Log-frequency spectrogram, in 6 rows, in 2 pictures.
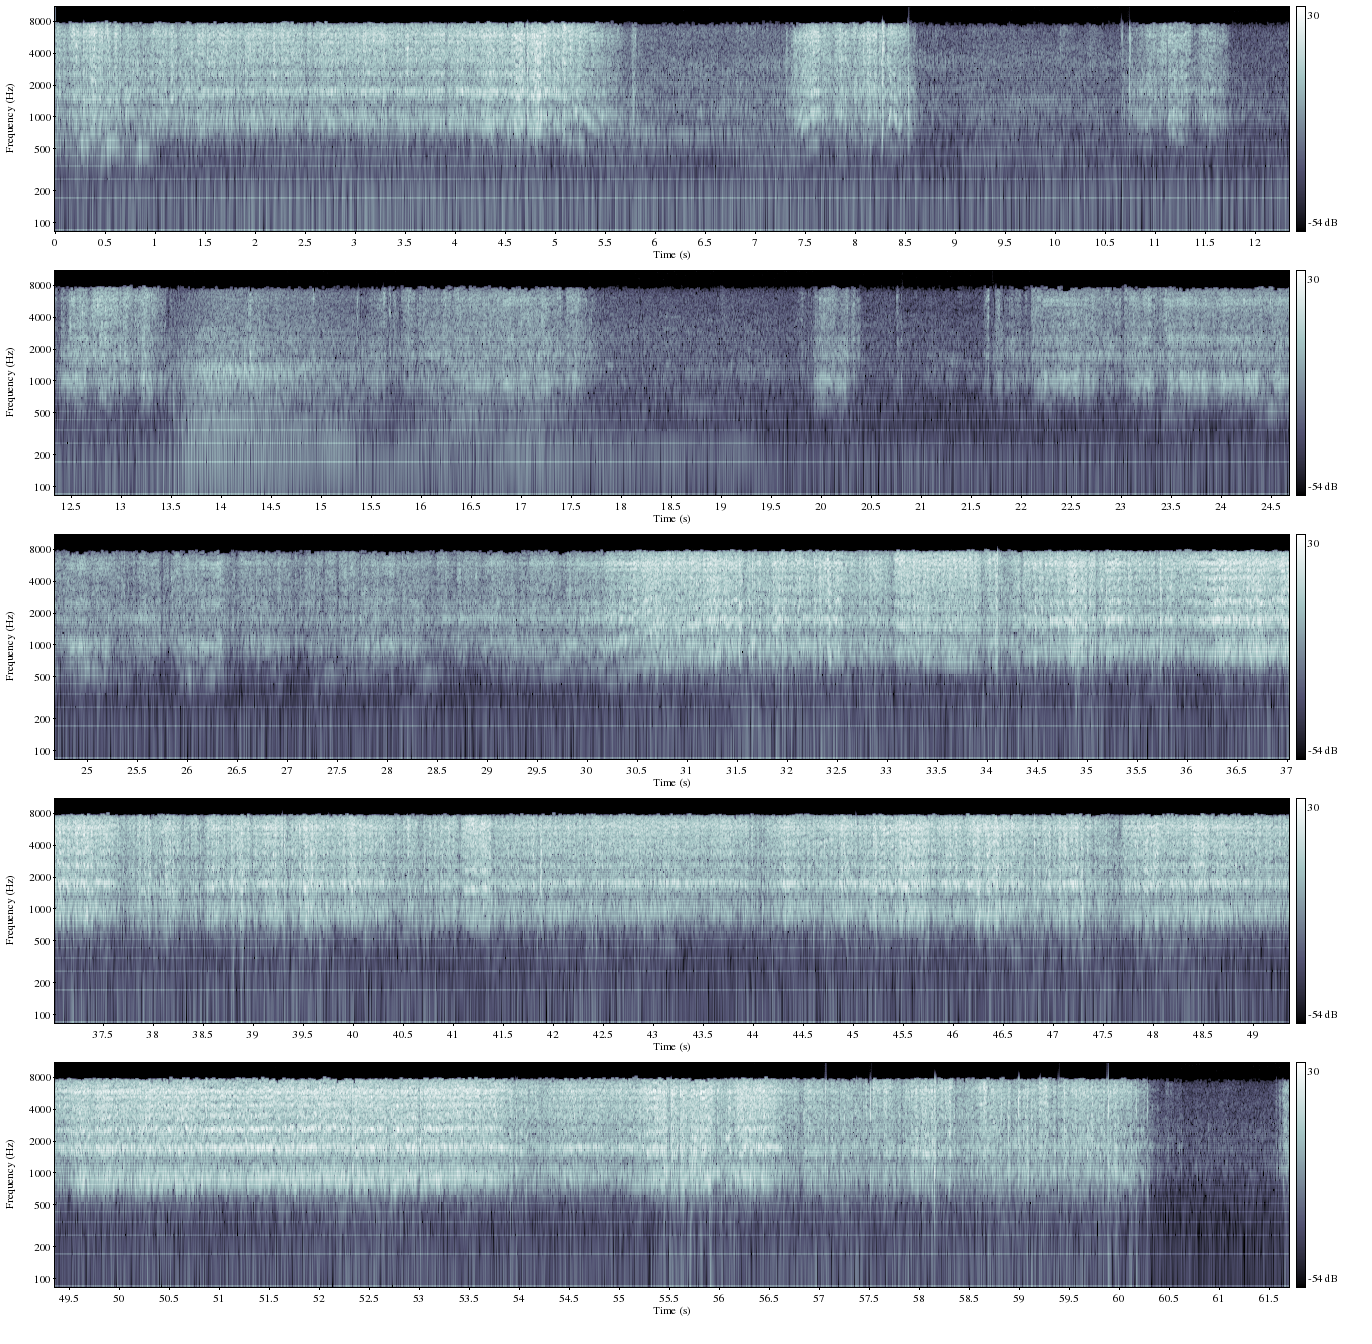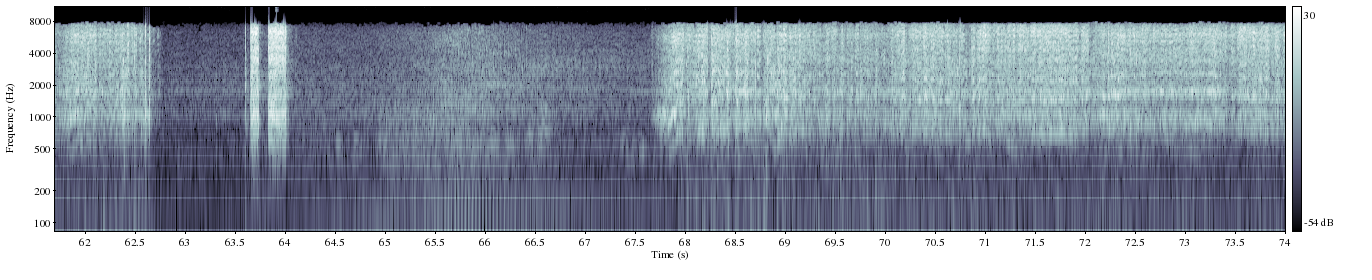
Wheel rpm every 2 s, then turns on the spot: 220, 230, 140, 40, 50, 30, 40, 10, 50, 10, 10, 50, 70, 60, 60, 160, 220, 220, 220, 230, 230, 230, 230, 220, 220, 200, 210, 220, 220, 210, 40, 50, 0, 10, 180, 210, 220.
8-10 62-64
